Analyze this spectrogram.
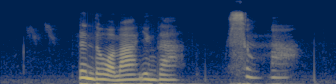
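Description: A second woman speaks softly, close by.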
